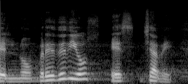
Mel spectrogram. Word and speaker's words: Yahvé: así y y no Jehová que simplemente una una literación se fue haciendo una literación se fueron metiendo las vocales de adonay dentro de la palabra del tetragrama para que los judíos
